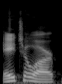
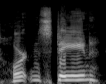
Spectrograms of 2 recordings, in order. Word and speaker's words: Hortenstine: So it's Hortenstine. Okay. American phonetic Stine. Hortenstein. Everyone still goes Hortenstein.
